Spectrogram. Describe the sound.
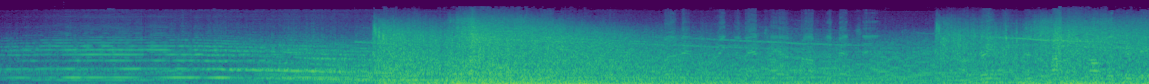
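High-explosive shells burst in a street: a sudden heavy blast opens into a loud, sustained rumbling roar, and a second surge of noise breaks in near the end.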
